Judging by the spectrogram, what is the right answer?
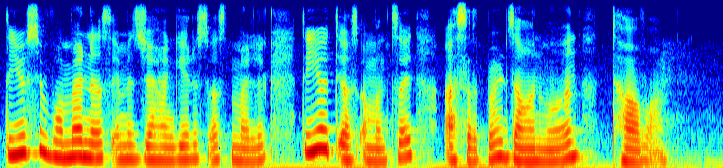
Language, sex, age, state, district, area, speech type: Kashmiri, female, 45-60, Jammu and Kashmir, Budgam, rural, spontaneous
